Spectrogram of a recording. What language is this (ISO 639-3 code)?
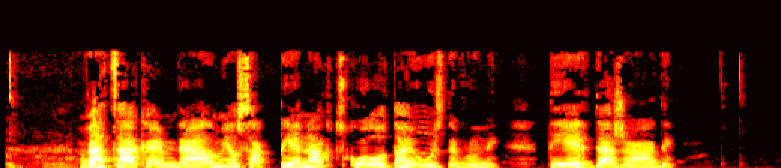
lav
